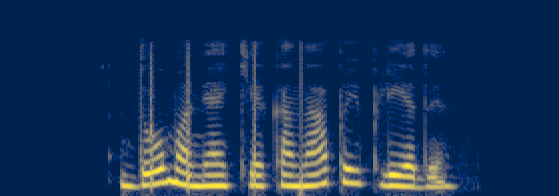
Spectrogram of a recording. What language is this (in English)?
Belarusian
